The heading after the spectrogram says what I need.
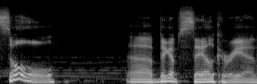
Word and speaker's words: Seoul: this one is in Seoul Korea Seoul sail or Seoul Korea I don't know how to pronounce it oh really this one is in he said it right the first time it's Seoul uh pick up sale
